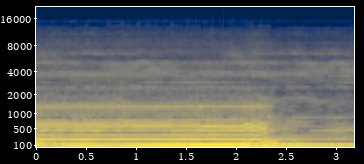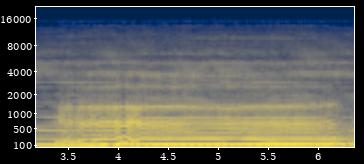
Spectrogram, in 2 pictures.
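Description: Harmonium holding steady notes in the opening of a devotional bhajan, with a male voice singing long held notes that waver into ornamented turns.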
